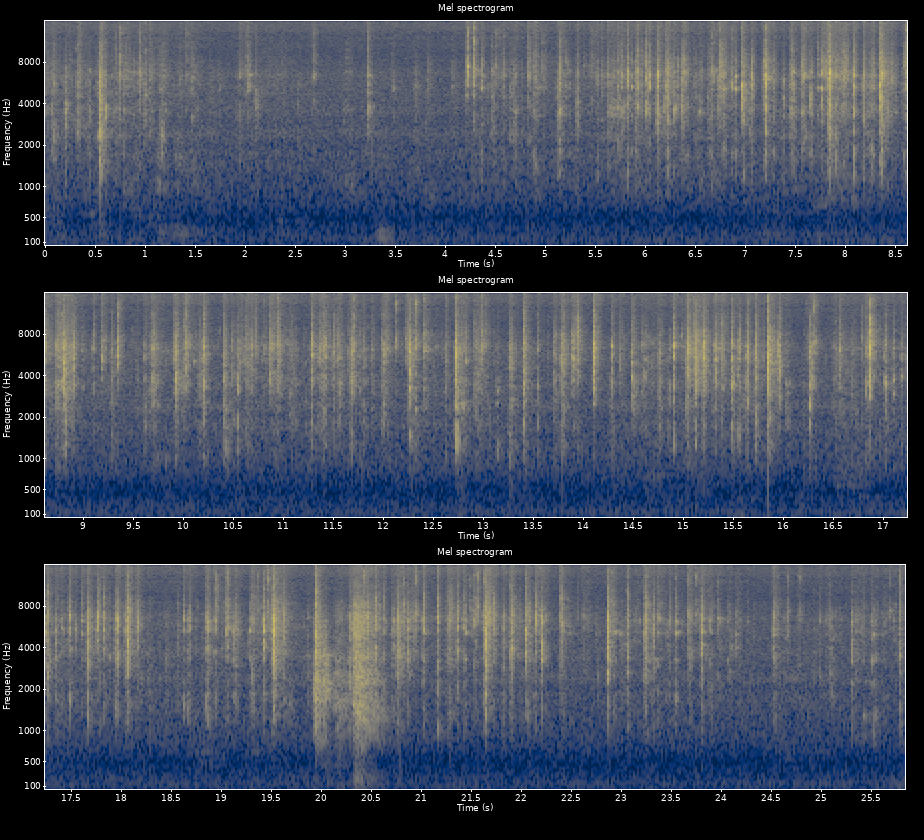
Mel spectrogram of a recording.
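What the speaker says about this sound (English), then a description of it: "then you can start typing your text" Steady, rapid clatter of keys being typed on a computer keyboard during a Revit software session, fairly close and continuous with brief pauses, no speech.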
